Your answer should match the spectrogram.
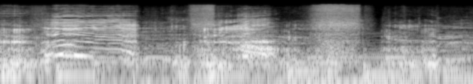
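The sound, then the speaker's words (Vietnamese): Breeding piglets for sale grunting and squealing, a run of loud, harsh snorts and rising squeals that follow one another in quick succession with no speech over them. “Này heo đẹp thế này cơ mà”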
